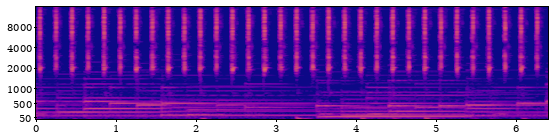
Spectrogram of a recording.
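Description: A quiz countdown timer's clock-ticking sound effect, rapid even ticks at about five a second, over a soft background music bed of held chords.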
